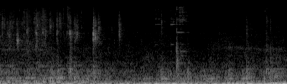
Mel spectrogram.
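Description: Water running from a sink tap while washing up, a steady splashing rush with small clinks, close and continuous.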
